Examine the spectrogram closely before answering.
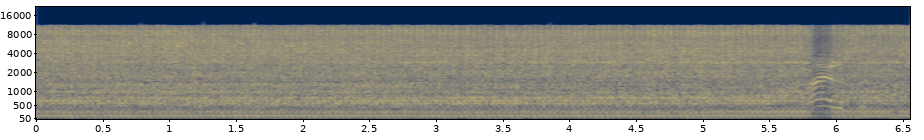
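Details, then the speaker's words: Scrap Snapper 38-inch-cut riding mower, started on starting fluid and choke: small single-cylinder engine at steady fast idle with no knocks or misses; runs healthy. A carburettor gas leak shows, apparently because the fuel shutoff was broken off. "yep should turn the key on doesn't it try choking it hey he's running all right so"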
